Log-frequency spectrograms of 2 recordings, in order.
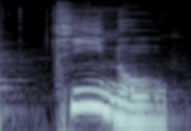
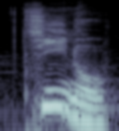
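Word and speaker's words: Theano: A sexta biblioteca é a Theno, eu vou pronunciar como que escreve, é T-H-E-A-N, Theno, põe no Google aí, dá uma olhadinha.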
